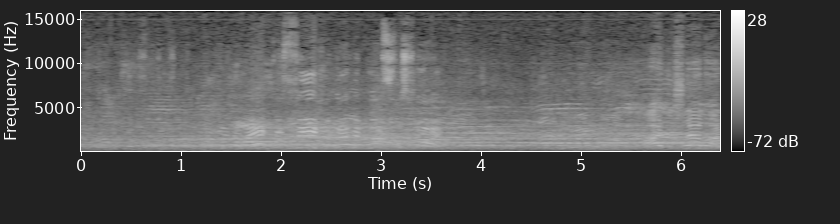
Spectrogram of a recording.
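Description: A crowd murmurs and calls out in a large echoing hall.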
